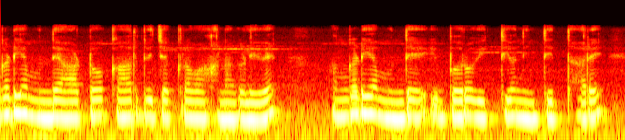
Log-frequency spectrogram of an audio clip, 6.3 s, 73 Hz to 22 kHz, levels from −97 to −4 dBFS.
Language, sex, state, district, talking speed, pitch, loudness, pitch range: Kannada, female, Karnataka, Bangalore, 105 wpm, 185 Hz, -13 LUFS, 180-190 Hz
